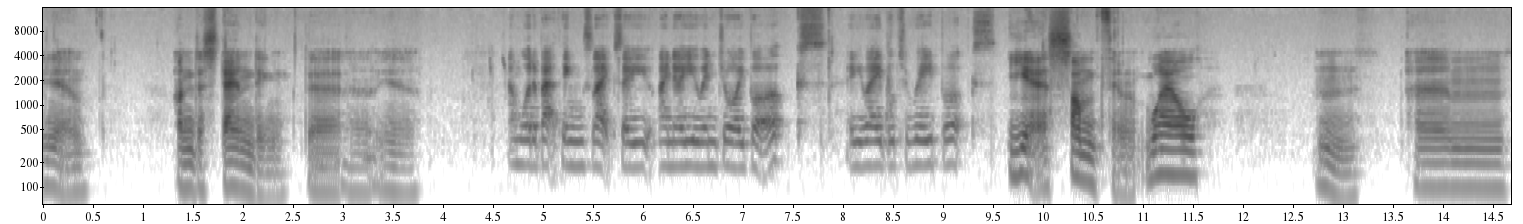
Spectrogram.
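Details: Man with aphasia after a stroke, speaking in a conversation where his partner is not using supportive communication strategies; aphasia.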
